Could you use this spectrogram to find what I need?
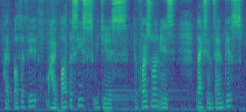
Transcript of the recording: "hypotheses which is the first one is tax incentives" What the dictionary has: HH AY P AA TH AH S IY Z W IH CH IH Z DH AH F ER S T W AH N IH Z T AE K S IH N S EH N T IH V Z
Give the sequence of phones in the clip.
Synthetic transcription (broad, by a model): HH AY P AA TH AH S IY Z W IH CH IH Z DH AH F ER S T W AH N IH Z T AE K S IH N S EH N T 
